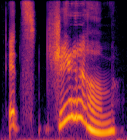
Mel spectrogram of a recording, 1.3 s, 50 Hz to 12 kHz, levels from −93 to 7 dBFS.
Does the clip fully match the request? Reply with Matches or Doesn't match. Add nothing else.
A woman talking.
Matches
